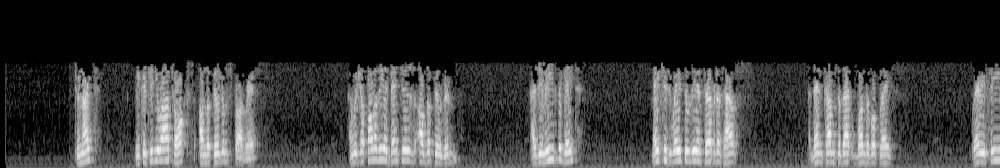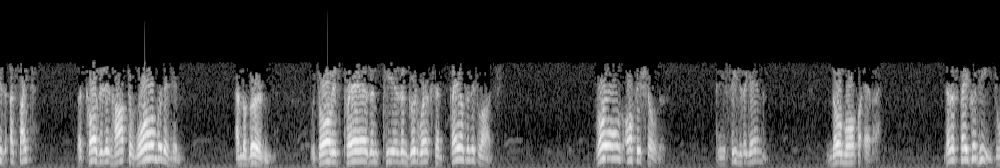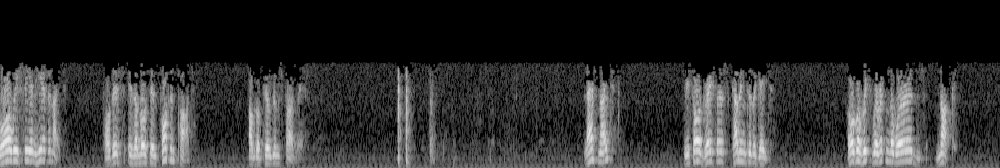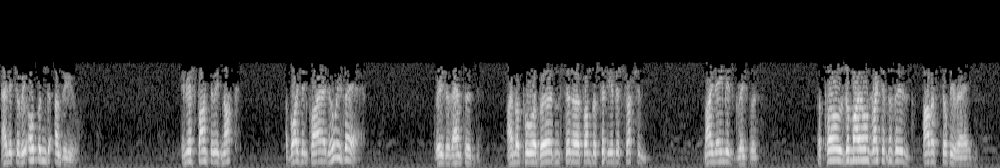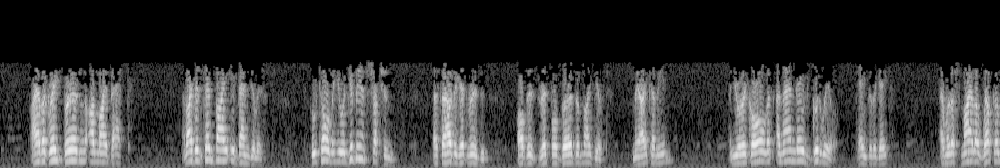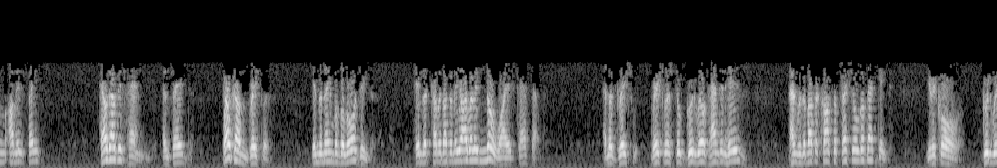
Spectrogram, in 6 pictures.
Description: In this sermon, the preacher discusses the importance of having patience and putting faith and trust in the Lord Jesus. He emphasizes that salvation comes through God's grace and that believers are kept by God's power, enjoying spiritual pleasures as children of God.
